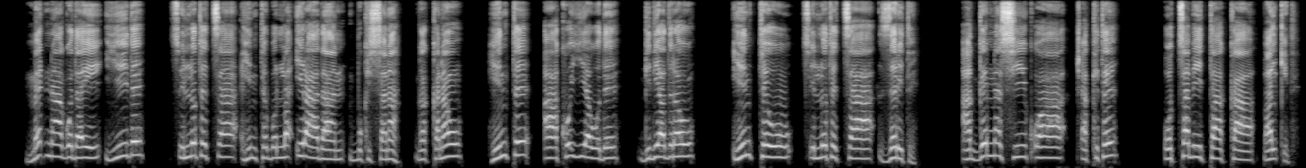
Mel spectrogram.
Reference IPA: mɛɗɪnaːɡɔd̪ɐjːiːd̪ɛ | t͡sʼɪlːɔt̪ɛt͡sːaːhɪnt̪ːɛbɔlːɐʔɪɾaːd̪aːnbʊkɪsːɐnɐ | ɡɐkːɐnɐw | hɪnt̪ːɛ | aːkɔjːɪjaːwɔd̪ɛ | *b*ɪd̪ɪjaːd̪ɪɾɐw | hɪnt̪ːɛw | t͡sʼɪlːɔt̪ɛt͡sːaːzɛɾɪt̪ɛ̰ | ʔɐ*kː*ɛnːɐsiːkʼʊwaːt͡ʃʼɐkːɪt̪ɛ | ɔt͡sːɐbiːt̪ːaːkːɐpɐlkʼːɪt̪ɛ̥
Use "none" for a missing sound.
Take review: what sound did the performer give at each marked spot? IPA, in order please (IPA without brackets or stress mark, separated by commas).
ɡ, ɡː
